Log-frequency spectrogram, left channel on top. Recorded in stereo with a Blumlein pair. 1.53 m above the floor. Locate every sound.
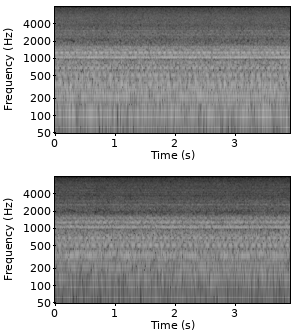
0.0 s a machine running: 30° left, 1.1 m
